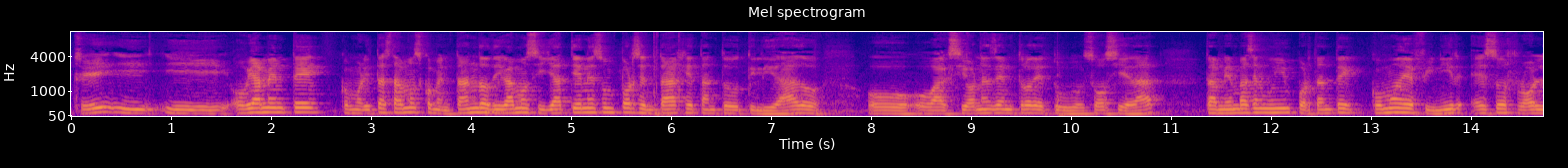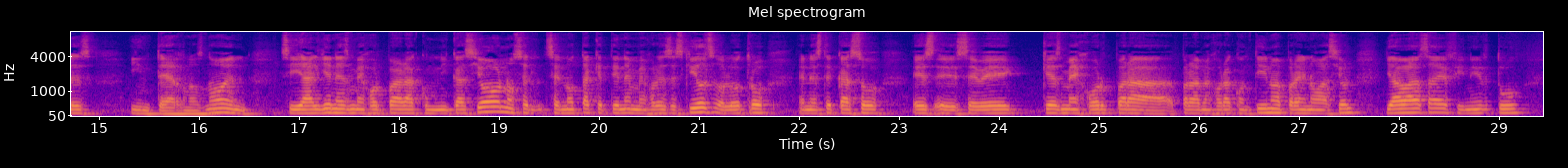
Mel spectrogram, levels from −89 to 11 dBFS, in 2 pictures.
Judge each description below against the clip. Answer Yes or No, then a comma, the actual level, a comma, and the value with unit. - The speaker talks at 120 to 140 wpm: No, average, 155 wpm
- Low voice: No, medium, 145 Hz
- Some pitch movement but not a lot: No, narrow, 2.2 semitones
